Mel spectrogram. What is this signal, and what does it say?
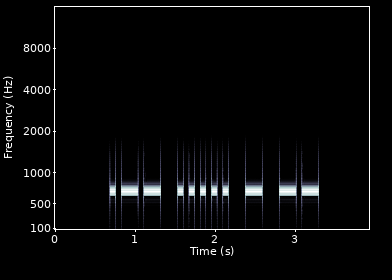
Morse code, heard as a keyed tone, about 17 wpm, 700 Hz. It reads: W5TM
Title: Easy Call Signs Repeated 3x - 17wpm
